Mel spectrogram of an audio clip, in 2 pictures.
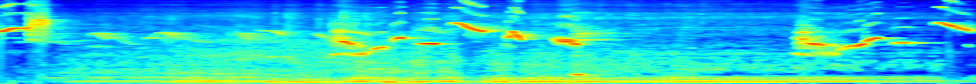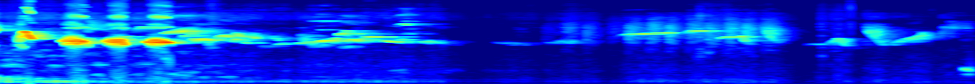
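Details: Oriental magpie-robin (kacer) in full, vigorous 'gacor ngeplong' song: rapid, varied whistled phrases with sharp rising and falling notes and quick trills, over a low engine rumble for the first half, then clearer, sparser phrases with brief pauses.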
